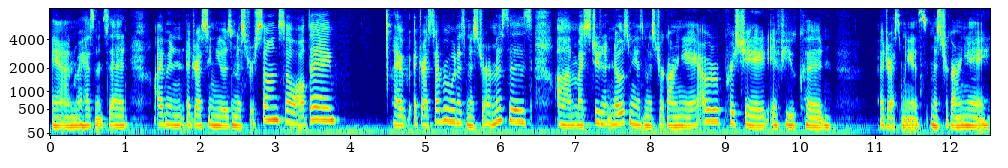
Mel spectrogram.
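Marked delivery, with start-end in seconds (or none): none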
